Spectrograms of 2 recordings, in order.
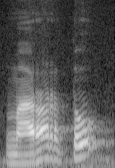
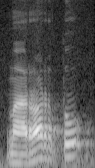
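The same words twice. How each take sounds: No difference in how they are said.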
